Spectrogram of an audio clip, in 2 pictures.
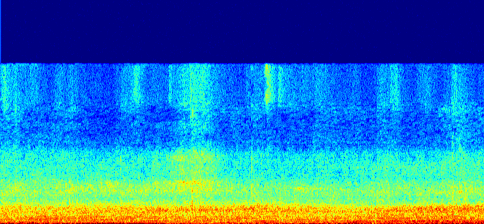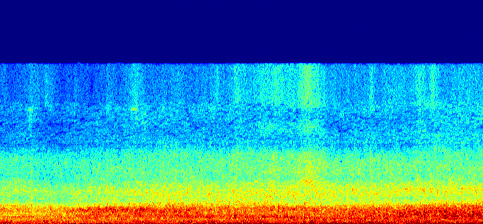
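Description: Cars passing on a street, their tyre and engine noise swelling in the second half, over a steady low hum.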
